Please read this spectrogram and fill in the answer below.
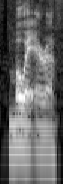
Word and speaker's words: Moe Era: Moe Era. Because now I'm going off like the actual Japanese pronunciation of the word and not just how people kind of describe it in English, which is just Mo.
